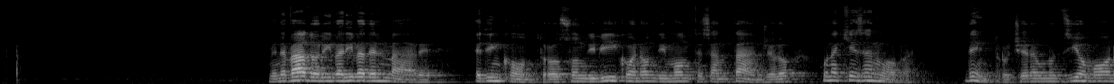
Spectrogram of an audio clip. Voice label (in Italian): recitato Mi ni veghi ripa ripa di lu mér Mattinata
